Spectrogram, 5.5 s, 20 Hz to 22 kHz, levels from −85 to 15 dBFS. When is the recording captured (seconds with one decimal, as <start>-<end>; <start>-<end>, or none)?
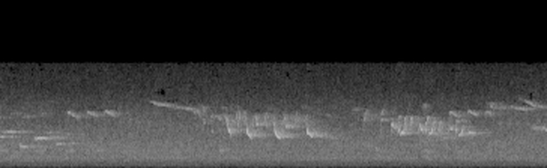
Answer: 0.0-5.5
